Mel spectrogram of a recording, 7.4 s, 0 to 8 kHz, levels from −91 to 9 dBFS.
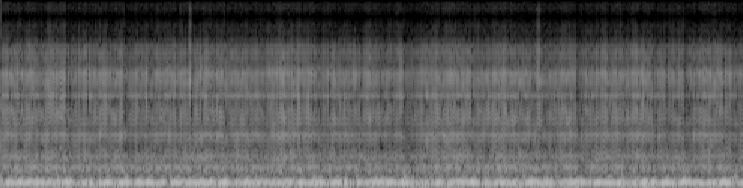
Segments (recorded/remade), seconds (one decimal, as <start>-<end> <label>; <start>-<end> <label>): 0.0-7.4 remade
